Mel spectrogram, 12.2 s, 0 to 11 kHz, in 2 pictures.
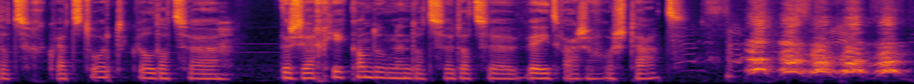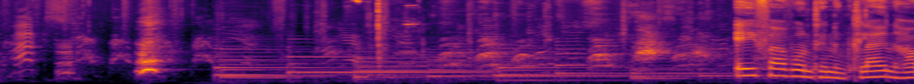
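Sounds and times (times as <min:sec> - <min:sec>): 
speech: 0:00.0 - 0:05.0, 0:11.0 - 0:12.1
soft music: 0:00.0 - 0:12.1
dogs barking: 0:04.9 - 0:11.0.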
